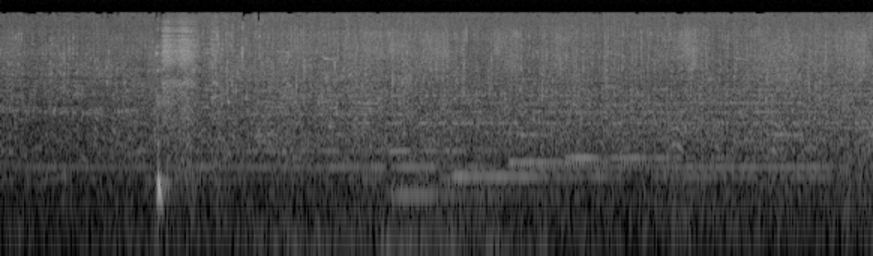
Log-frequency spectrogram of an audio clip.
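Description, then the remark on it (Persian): Water pours steadily into containers, a continuous splashing rush with a faint rising tone as they fill, briefly interrupted early on by a sharp knock. “بذارینم پر کن. مال منم بذار.”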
